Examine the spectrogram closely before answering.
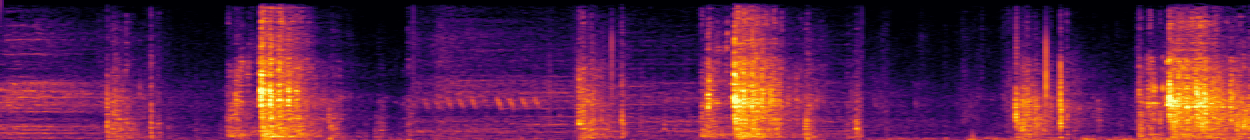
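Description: Three heavy slams about three seconds apart, a basketball hoop's rim and backboard being hit in dunks, over background music.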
